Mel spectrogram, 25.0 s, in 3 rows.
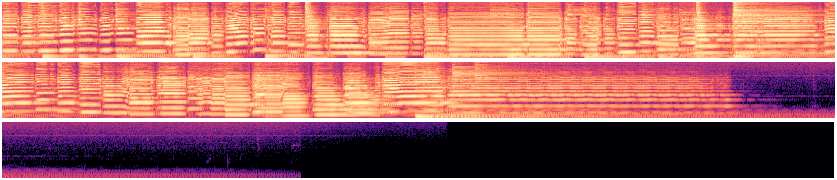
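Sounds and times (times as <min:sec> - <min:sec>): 
blues music field recording from Mississippi: 0:00.0 - 0:18.0.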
